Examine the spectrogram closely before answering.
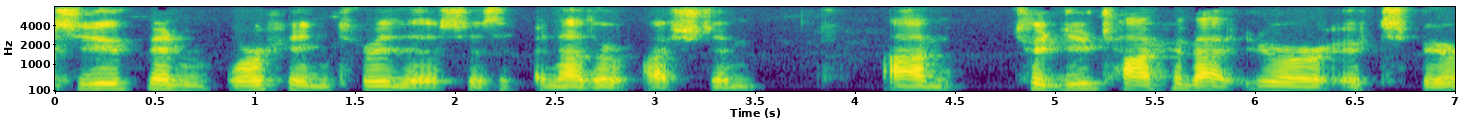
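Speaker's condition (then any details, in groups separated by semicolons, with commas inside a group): Head and neck cancer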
